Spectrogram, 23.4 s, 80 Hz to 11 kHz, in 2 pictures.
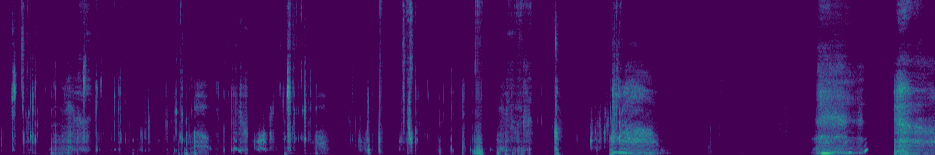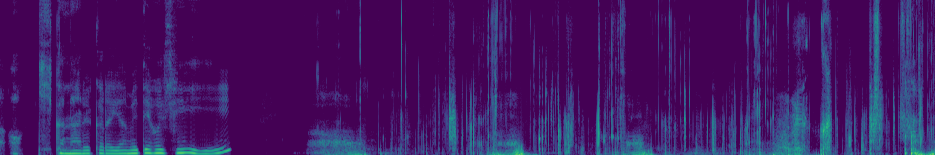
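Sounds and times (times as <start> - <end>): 
crunching and chewing an apple: 0.0 - 7.8, 15.6 - 23.3
speech: 12.5 - 14.6.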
